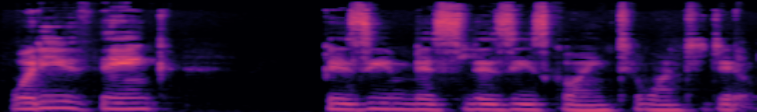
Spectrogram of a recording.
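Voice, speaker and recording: This teacher's voice sits low, with fairly even intonation, a moderate pace, and a fairly bright tone. She reads a picture book to young children in an animated style, using heavy emphasis, asides, and direct questions to her audience.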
